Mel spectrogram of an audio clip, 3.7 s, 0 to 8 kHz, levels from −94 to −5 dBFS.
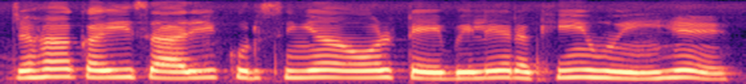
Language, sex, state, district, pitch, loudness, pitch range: Hindi, female, Madhya Pradesh, Bhopal, 245 Hz, -10 LUFS, 230-255 Hz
